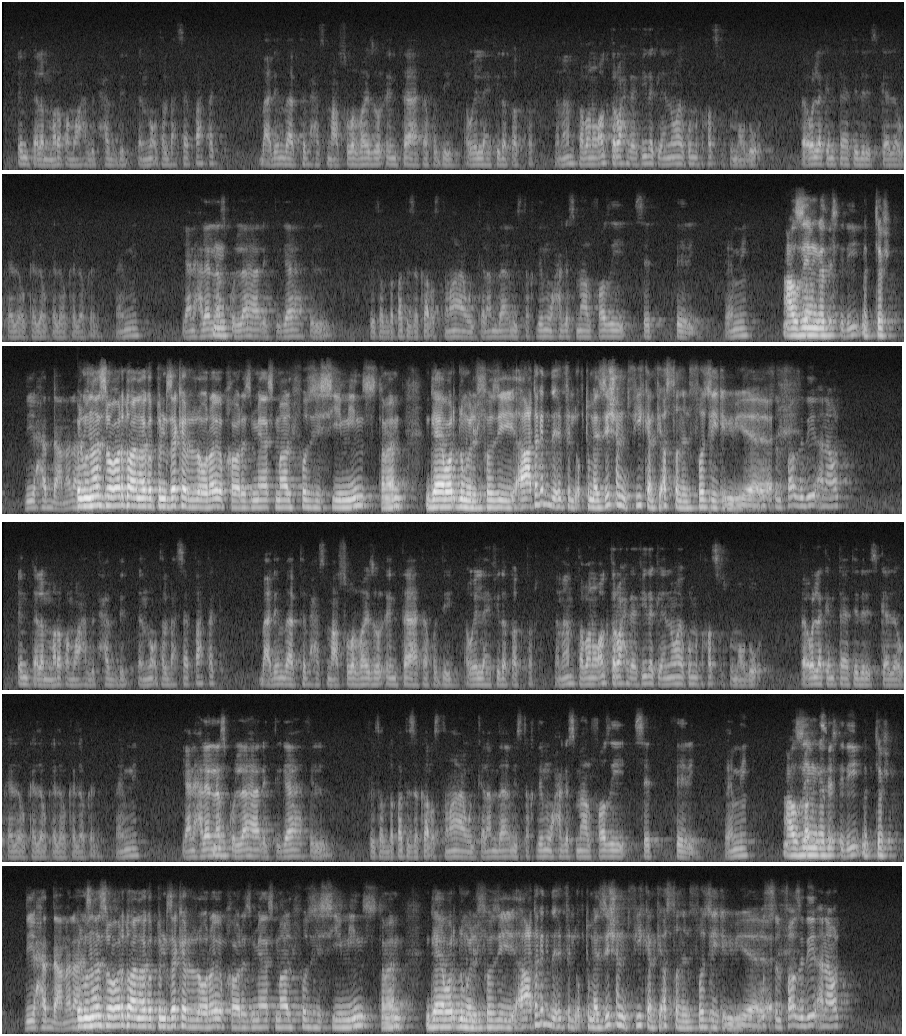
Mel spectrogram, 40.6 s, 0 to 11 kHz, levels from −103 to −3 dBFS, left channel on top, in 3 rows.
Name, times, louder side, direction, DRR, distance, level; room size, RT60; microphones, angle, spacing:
voice 1, 0.2-3.2 3.9-8.0 8.3-11.4 12.0-15.6 16.2-18.5 19.0-23.3 23.6-24.0 24.4-24.7 25.6-26.4 27.4-28.7 38.4-39.6, right 3 dB, 50° right, 1.2 m, -36 dB
voice 2, 25.2-26.0 26.4-26.8 28.2-33.1 33.4-38.6, left 3 dB, 55° left, 1.1 m, -23 dB
26.0 x 25.5 x 6.6 m
head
